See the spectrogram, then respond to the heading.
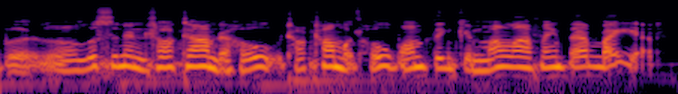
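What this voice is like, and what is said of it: Put-on weird country accent. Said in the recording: “in a country kind of weird accent”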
